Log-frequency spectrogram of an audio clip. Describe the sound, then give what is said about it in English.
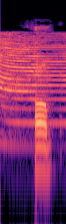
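A short, loud air horn blast cuts in briefly over a steady buzzing drone, then drops away as the drone carries on alone. “Give me an air horn for that.”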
